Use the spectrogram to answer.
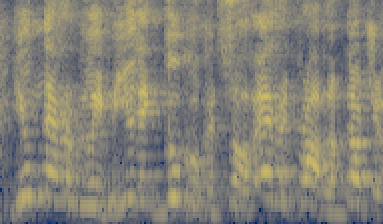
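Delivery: high, accusing mock yell; mock screaming. Mother-in-law accusing her daughter in the car, mock screaming. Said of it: "all three of us are screaming".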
